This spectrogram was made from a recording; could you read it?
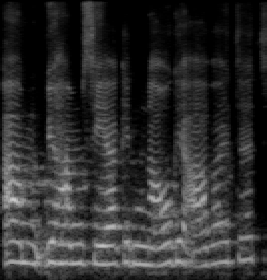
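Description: A woman in her forties with an Austrian accent, answering interview questions from home over a video call. She speaks casually and often pauses with fillers while searching for the right words. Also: fairly high pitch, level tone. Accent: Austrian German. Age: 40s. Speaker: actress, interview guest. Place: home room, indoors. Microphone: video call webcam.

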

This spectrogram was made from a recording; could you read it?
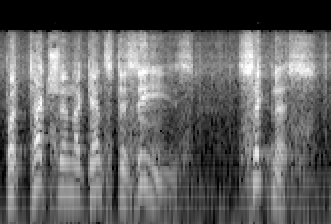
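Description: Piercingly bright, urgent crusading doctor. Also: male voice, high voice, sing-song, slow, full character voice. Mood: urgent, stern. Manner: emphatic, declamatory. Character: earnest crusading doctor rallying the public, stern, urgent. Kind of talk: 1940s radio acting, oratory. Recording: hissy, crackly 1940s radio recording.

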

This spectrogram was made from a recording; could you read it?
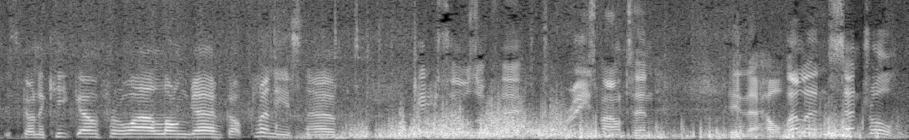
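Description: A man's voice: a little high, a little fast. A middle-aged man giving an upbeat, casual snow report to camera on an outdoor ski slope, talking loosely with plenty of fillers. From England. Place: open snowy hillside outdoors. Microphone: action camera on the helmet or held close. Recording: wind and outdoor noise on a small camera.

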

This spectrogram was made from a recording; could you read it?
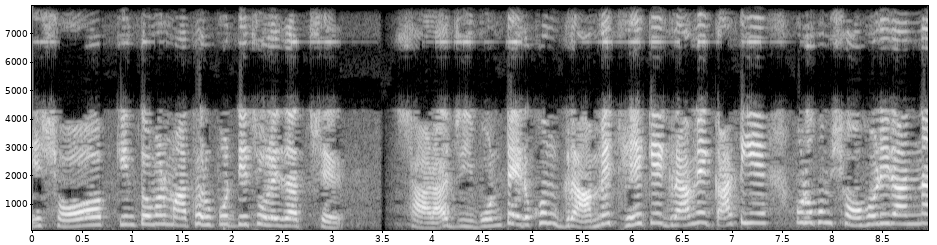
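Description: A woman's voice: high voice, slight background noise, low-quality recording. A woman playing a devoted, anxious village mother in a cartoon, earnest and plaintive. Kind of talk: cartoon story acting.

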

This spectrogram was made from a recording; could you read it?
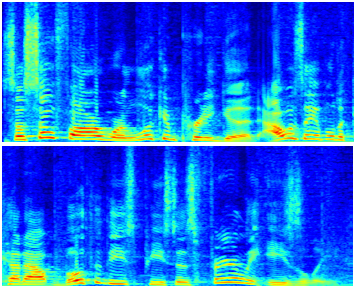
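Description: A man's voice: high-pitched, wildly swooping pitch, moderate pace, faint music behind. A man in his forties hosting a woodworking tutorial, explaining each step in an upbeat, step-by-step way from a large indoor workshop. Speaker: woodworking channel host.

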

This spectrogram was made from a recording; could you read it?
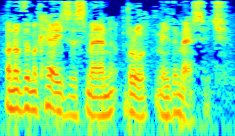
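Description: Shaken dealer, radio drama: husky, mid-pitched, terse and subdued. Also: male voice, normal speed, a bit bright, lo-fi sound. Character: grim, shaken art dealer bearing news of death. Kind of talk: naturalistic radio drama acting.

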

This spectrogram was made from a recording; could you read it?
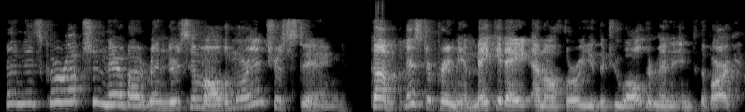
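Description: Man acting exuberant young spendthrift gentleman, higher-pitched. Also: sing-song, brisk, few pauses. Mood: jovial, brisk. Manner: exuberant, declamatory. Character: spendthrift good-hearted young gentleman, carefree and impulsive. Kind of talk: period comedy stage acting over video call. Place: indoors at home, video call.

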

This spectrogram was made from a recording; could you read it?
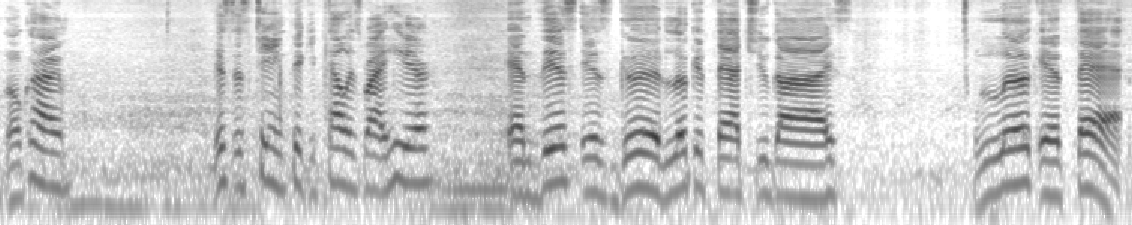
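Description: A woman's voice: on the low side, pushed and bright, a little hiss or hum. A middle-aged woman food vlogger chatting animatedly to viewers while eating in a car, recorded on a dashboard phone camera. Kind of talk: casual eating vlog. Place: inside a car.

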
